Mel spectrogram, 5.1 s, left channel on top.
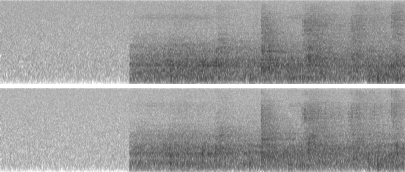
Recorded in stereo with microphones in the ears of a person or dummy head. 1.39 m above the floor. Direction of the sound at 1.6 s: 60° right (ahead or behind).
